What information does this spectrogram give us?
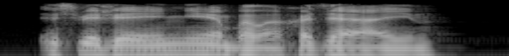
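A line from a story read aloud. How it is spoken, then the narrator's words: Wheezy imitation. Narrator (Russian): подражая Люке, просипел он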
